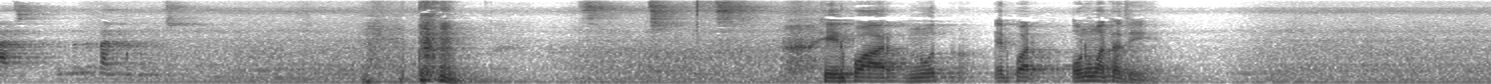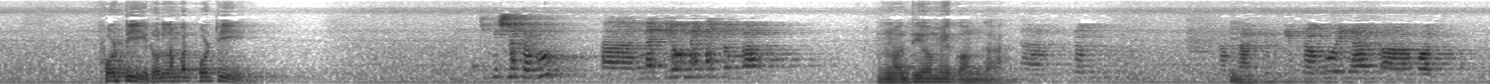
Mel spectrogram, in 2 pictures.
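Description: A middle-aged man sings in drawn-out phrases with pauses, close to a microphone.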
